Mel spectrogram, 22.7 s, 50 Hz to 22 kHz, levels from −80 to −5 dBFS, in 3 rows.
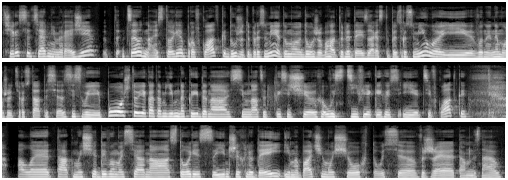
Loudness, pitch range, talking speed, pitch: -17 LUFS, 150-180 Hz, 150 wpm, 165 Hz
